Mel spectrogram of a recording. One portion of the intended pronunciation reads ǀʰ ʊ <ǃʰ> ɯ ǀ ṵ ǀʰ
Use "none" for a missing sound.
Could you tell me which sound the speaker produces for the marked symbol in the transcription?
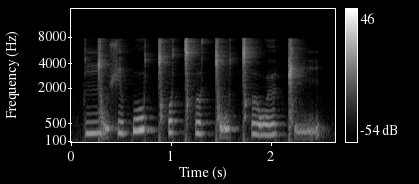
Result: ǀʰ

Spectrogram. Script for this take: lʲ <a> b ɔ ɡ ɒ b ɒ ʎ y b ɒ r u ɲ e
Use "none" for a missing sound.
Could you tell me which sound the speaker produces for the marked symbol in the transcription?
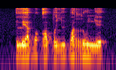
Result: a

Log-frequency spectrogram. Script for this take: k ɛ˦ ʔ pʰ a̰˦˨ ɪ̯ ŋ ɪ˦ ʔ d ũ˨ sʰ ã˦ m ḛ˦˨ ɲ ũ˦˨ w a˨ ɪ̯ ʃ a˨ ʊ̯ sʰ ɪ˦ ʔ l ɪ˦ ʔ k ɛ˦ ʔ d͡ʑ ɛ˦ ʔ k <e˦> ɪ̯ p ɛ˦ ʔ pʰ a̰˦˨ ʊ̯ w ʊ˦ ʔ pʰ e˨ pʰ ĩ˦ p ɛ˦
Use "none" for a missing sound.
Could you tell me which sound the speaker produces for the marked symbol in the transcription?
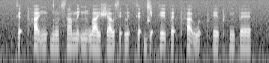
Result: ḛ˦˨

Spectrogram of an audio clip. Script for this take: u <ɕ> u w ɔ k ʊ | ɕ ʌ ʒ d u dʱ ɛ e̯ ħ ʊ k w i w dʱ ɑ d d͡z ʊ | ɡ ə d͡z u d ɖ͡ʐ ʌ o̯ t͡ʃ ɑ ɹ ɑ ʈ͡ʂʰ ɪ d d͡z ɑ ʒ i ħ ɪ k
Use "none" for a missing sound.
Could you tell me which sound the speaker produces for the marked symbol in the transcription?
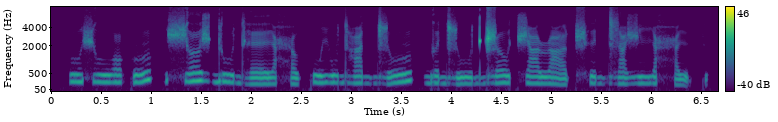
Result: ɕ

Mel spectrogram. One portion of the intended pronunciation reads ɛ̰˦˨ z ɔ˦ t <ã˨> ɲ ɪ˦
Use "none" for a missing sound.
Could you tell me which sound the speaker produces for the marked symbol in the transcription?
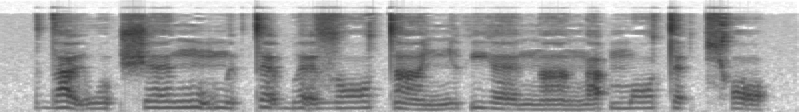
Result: ã˨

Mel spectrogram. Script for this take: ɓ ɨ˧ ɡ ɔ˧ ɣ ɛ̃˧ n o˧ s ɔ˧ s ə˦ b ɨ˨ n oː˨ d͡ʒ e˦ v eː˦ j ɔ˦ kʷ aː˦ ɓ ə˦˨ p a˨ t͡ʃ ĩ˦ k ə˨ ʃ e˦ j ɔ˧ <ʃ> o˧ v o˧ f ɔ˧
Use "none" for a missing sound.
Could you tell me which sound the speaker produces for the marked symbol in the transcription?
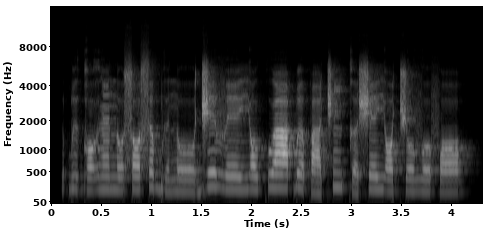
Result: t͡ʃ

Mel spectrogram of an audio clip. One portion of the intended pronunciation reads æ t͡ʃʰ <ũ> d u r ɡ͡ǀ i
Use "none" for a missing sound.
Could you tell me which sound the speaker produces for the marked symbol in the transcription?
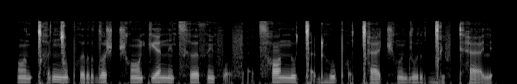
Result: ũ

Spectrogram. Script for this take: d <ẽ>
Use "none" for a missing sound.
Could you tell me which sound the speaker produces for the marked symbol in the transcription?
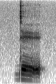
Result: e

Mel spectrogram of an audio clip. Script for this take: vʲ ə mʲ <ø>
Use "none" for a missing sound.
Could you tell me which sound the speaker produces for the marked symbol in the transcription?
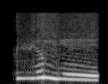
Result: e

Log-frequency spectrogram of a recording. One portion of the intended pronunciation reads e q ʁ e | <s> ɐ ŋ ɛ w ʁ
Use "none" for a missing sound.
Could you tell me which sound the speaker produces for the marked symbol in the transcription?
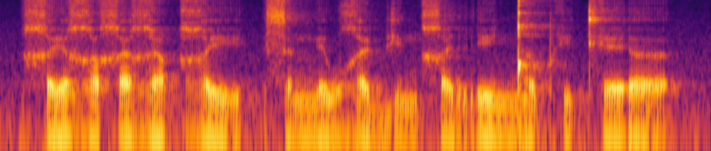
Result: s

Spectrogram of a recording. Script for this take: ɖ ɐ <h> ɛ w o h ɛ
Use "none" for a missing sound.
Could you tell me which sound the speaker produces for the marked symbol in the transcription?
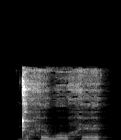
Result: h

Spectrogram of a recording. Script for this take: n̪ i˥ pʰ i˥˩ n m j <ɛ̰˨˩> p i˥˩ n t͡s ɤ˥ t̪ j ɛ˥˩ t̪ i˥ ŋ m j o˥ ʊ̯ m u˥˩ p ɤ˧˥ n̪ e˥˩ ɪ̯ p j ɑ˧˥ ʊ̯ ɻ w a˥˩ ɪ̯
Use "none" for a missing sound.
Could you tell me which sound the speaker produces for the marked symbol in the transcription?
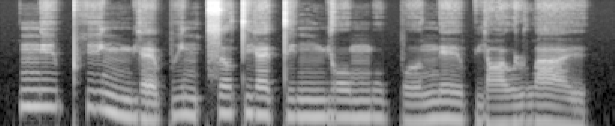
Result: ɛ̰˨˩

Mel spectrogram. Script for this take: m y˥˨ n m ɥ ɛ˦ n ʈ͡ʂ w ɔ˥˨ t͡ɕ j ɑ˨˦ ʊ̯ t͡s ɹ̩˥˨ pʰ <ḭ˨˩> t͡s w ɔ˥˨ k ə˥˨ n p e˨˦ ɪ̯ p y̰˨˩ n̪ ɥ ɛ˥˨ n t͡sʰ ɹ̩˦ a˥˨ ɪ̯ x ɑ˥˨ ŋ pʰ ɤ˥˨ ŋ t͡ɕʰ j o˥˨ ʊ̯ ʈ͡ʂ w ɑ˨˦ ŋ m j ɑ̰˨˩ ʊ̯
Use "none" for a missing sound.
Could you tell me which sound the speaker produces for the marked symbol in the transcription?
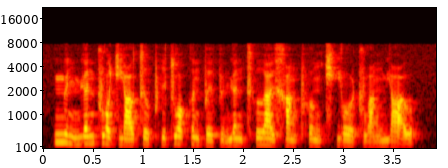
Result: i˥˨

